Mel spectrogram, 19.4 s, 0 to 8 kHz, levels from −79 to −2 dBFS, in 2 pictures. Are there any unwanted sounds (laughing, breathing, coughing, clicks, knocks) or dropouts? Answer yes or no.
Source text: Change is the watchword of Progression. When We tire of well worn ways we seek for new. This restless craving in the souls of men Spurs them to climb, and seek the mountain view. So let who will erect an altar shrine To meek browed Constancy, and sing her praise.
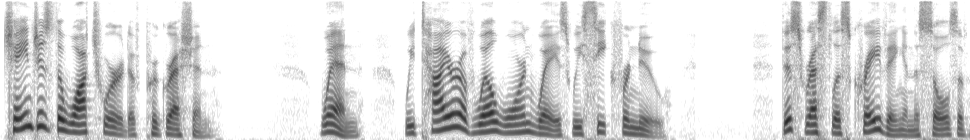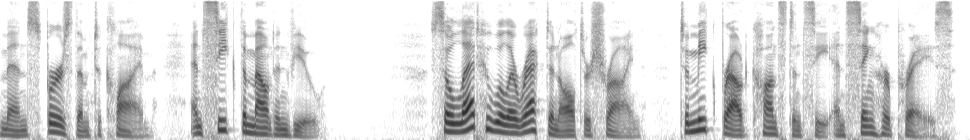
no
